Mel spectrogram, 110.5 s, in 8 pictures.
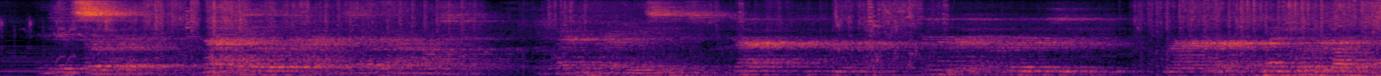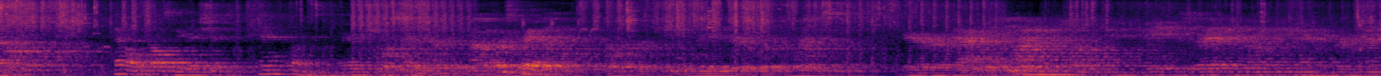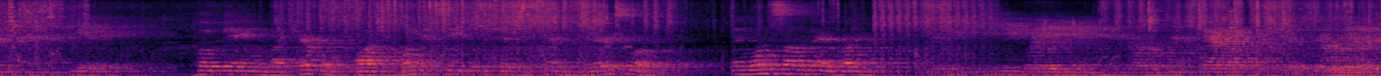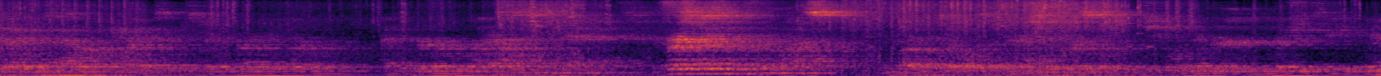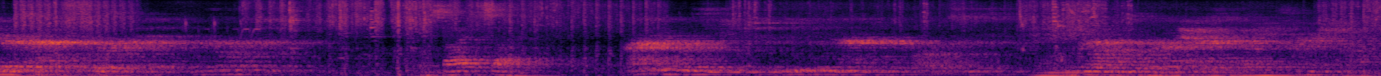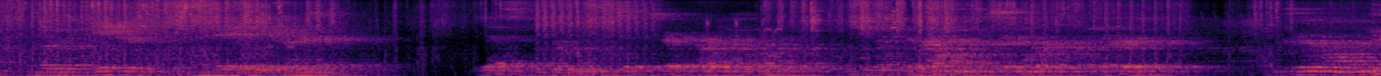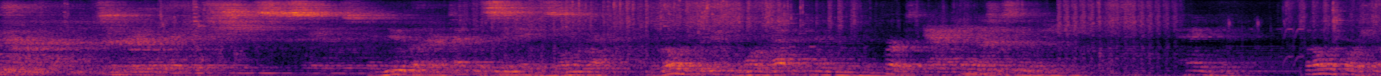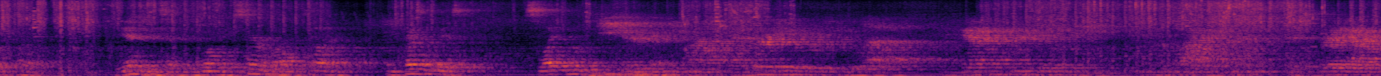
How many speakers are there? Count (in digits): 5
